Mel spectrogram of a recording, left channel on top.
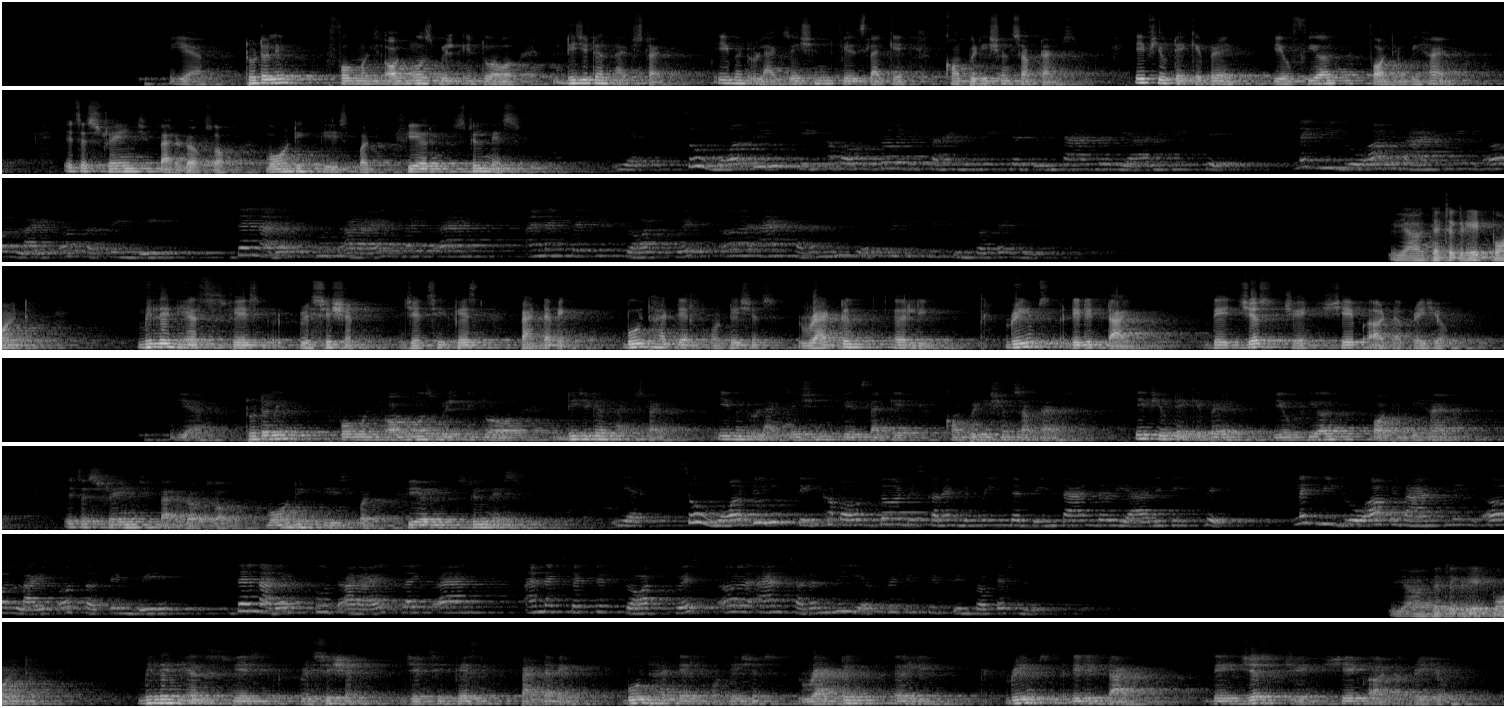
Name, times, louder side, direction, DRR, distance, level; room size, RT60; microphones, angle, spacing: voice 1, 1.7-2.0 2.4-2.9 3.4-5.1 5.5-6.6 7.1-10.6 11.3-12.3 12.7-13.3 13.7-14.5 15.6-17.3 17.7-18.7 19.0-20.4 43.9-45.3 46.4-48.6 49.0-49.8 50.3-50.7 51.3-54.4 54.8-56.4 57.1-59.9, left 3 dB, 65° left, 8 dB, 0.4 m, -28 dB
voice 2, 21.1-21.5 21.8-27.3 27.9-31.7 32.3-34.8 35.3-40.5, right 5 dB, 75° right, 2 dB, 0.4 m, -39 dB
6.0 x 4.0 x 4.9 m, 2.1 s
head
